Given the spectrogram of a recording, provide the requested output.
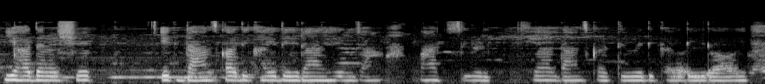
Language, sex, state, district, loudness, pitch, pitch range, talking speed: Hindi, female, Bihar, East Champaran, -18 LUFS, 185 Hz, 185-195 Hz, 150 wpm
